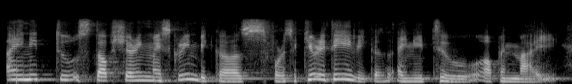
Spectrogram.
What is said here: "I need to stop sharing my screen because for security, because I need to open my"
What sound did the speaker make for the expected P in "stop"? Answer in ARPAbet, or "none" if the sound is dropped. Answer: P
